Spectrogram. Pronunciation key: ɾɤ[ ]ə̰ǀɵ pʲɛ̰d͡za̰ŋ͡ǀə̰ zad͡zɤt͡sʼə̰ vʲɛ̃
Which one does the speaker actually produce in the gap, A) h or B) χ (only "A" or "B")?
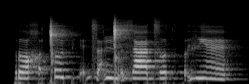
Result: B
